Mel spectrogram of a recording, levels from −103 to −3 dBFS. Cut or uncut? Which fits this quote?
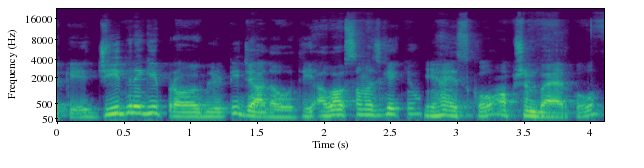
cut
